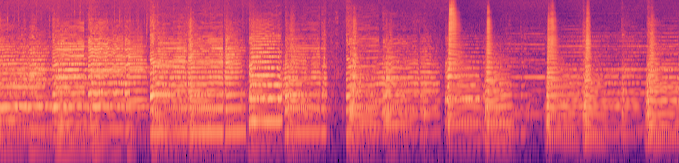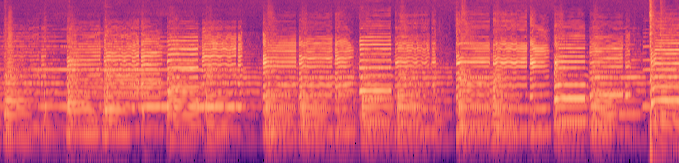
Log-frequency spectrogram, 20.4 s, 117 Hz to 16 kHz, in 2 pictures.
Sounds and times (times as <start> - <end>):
Music: 0.0 - 20.3.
